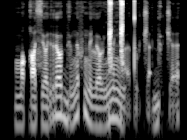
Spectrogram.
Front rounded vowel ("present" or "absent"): absent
